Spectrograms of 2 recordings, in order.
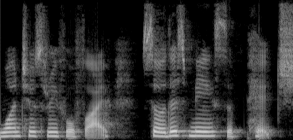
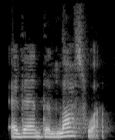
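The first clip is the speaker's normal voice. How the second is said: ordinary delivery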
